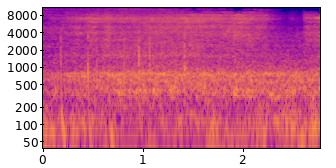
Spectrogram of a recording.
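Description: A refurbished Class 350 eight-coach electric multiple unit passes close by, a loud steady rumble of wheels on rail with rhythmic clicks over the joints and faint squeal.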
